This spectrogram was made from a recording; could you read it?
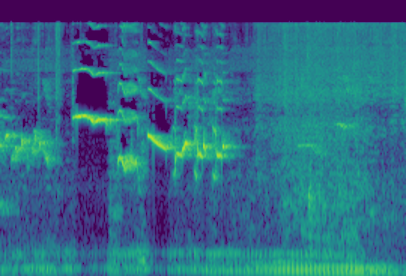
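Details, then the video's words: Oriental magpie-robin song used as a lure to start other magpie-robins singing; a series of loud slurred whistles over steady low engine rumble, which takes over after about three seconds. "Pancingan Kacer agar cepat bunyi"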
